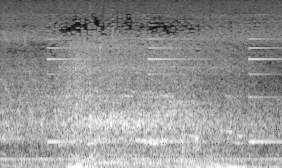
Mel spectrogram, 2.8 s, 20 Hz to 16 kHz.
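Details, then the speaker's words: 2005 VW Jetta 2.5 five-cylinder, no codes: steady starter churning, engine turning over evenly but never firing; the fuel pump under the rear seat makes no noise and the fuel system has no pressure. "we try to crank again it will try to crank for a bead start for a bit and then it will die see it doesn't do anything else"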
